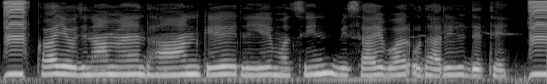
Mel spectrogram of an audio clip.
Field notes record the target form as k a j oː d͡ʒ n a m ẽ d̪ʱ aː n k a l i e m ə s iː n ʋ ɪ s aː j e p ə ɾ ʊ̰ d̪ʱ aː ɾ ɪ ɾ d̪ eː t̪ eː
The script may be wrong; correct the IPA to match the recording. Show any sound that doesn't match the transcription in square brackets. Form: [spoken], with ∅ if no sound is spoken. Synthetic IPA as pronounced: k a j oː d͡ʒ n a m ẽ d̪ʱ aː n k [e] l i e m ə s iː n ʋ ɪ s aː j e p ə ɾ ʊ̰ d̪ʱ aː ɾ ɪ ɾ d̪ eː t̪ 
